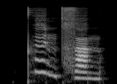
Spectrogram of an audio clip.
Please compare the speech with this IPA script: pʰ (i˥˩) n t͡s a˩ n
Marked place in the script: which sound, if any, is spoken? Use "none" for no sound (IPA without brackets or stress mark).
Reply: y˥˩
